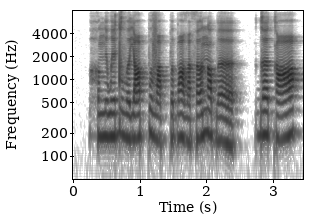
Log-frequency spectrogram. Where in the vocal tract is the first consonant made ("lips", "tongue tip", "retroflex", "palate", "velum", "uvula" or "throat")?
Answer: throat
